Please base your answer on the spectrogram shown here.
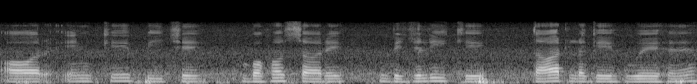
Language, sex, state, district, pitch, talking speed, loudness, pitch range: Hindi, male, Madhya Pradesh, Dhar, 135 Hz, 95 wpm, -19 LUFS, 130-140 Hz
